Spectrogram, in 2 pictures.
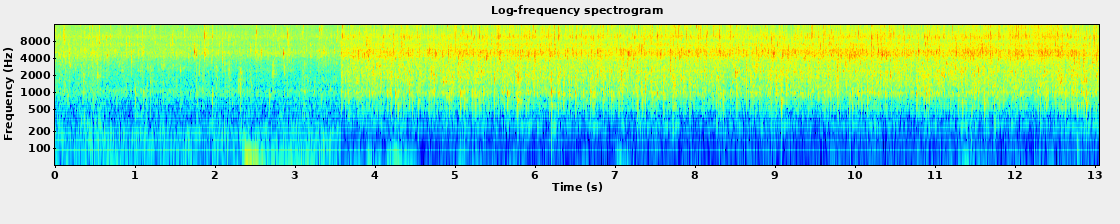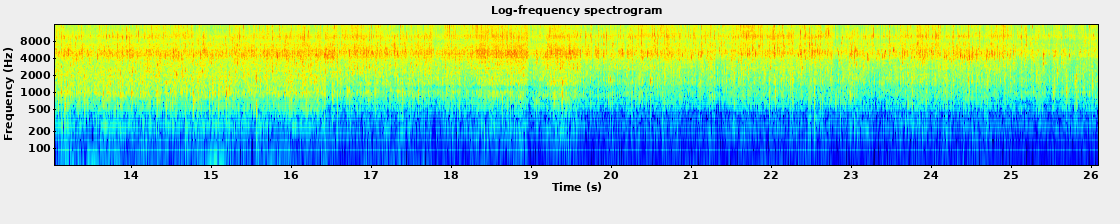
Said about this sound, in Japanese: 目覚めのいいね今朝はサクッと揚がったカキフライのいい音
